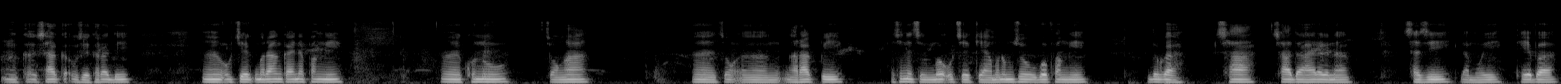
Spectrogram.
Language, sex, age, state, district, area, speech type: Manipuri, male, 18-30, Manipur, Tengnoupal, rural, spontaneous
